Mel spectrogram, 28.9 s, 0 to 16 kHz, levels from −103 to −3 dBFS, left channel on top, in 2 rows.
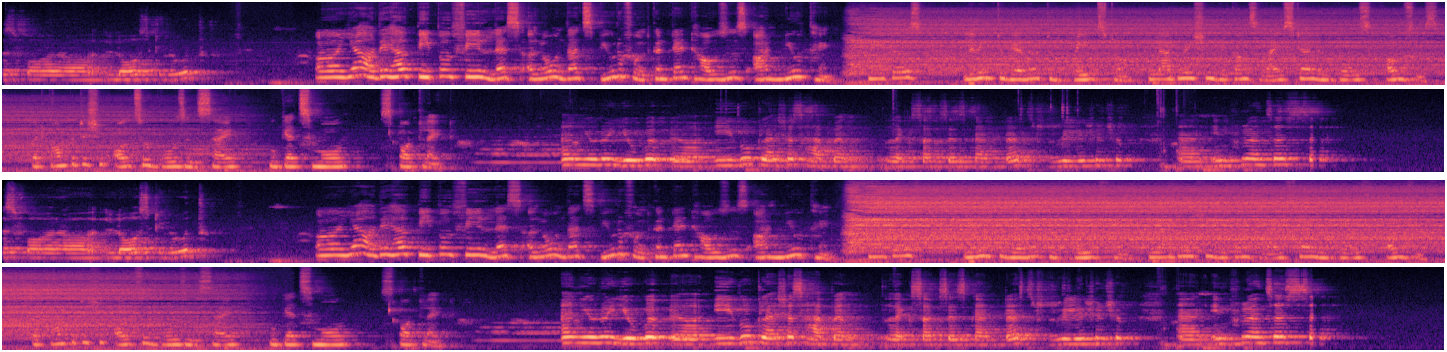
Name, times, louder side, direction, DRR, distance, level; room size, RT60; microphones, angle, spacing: voice 1, 0.0-2.1 20.0-27.5, right 3 dB, 60° right, 3.2 m, -30 dB
voice 2, 3.0-14.3 14.7-17.9 18.2-20.0 26.0-26.2, left 3 dB, 55° left, 1.3 m, -33 dB
sound 1, 8.4-17.3, right 8 dB, 35° right, 3.1 m, -34 dB
22.5 x 20.5 x 7.6 m
head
